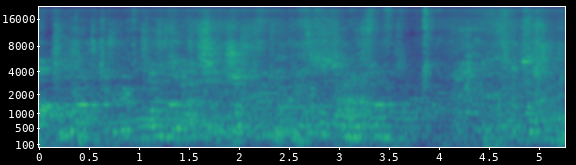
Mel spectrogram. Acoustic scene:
crowded indoor space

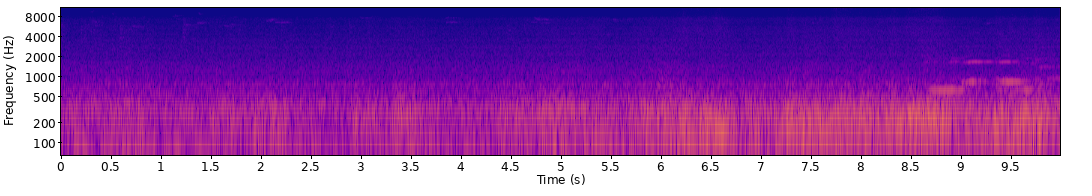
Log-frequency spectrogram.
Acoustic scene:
subway train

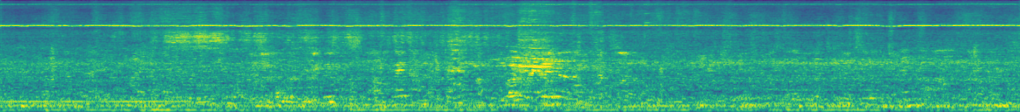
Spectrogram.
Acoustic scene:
subway station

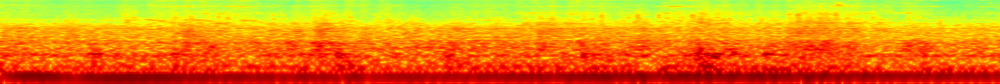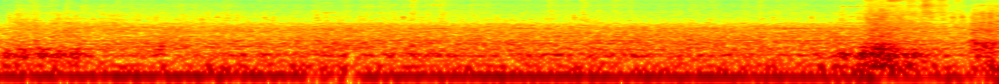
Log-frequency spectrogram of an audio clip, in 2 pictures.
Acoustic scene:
bus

